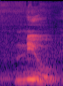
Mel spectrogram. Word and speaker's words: knew: K-N-O-W, no, second form, knew, K-N-E-W, K is silent.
